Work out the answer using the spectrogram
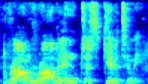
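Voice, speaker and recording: A man's voice: fairly high pitch, normal speed, slight background noise. A man co-hosting a goofy livestream chat, playfully breaking into song and stammering while he searches for words. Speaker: co-host. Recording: roomy livestream audio from a distance.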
